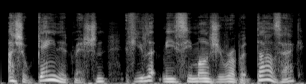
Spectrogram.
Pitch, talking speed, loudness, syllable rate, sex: 135 Hz, 235 wpm, -17 LUFS, 6.2 syllables/s, male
